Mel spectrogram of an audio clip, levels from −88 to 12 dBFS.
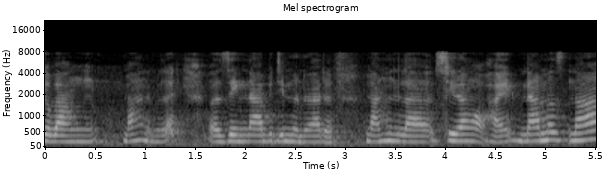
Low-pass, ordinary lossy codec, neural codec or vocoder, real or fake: none; none; codec, 16 kHz, 4 kbps, FunCodec, trained on LibriTTS, 50 frames a second; fake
